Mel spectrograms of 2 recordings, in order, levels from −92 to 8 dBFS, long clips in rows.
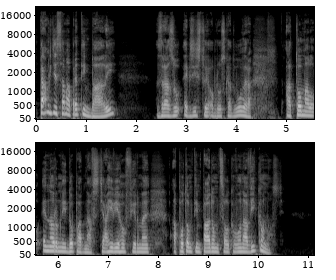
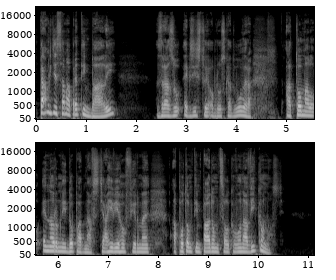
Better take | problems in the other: neither | none

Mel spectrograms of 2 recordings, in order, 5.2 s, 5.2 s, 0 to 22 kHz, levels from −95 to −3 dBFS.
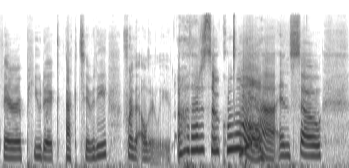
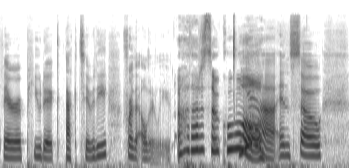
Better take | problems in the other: second | distortion; slight; 10 dB below the speech

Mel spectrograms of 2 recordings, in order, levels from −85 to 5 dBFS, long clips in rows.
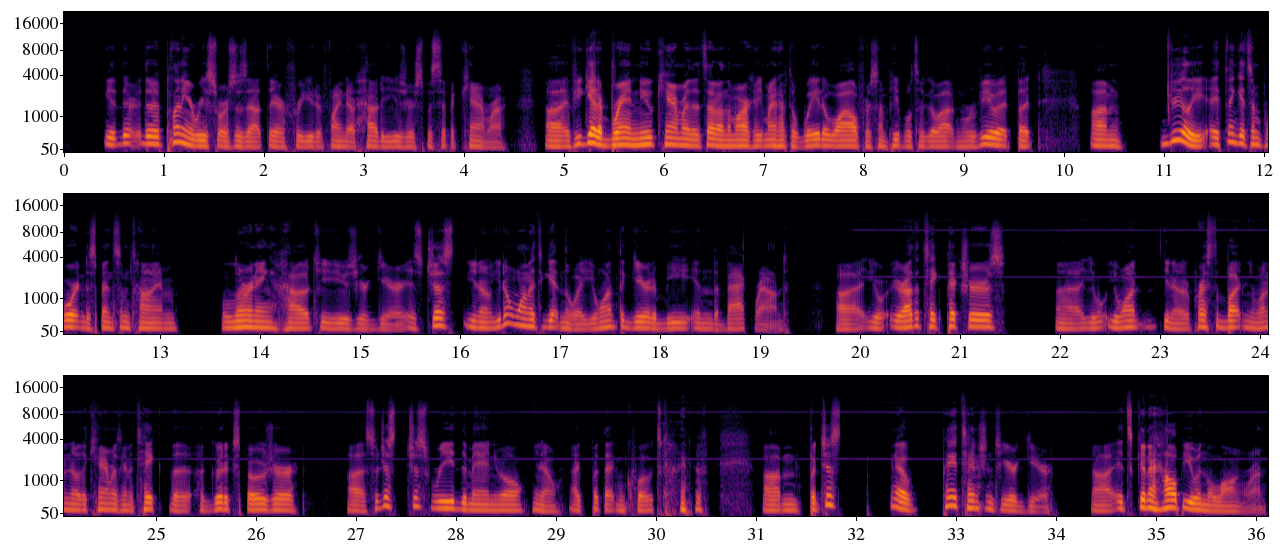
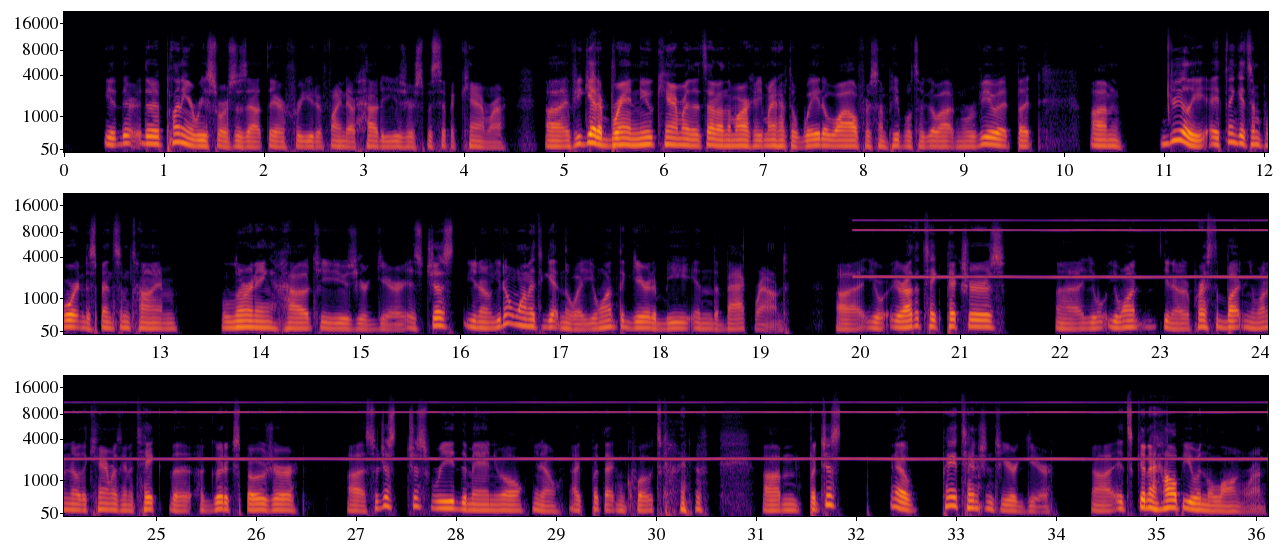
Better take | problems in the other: first | high-pitched whine; loud; from 20 s on; 2 kHz, 8 dB below the speech; faint in the first

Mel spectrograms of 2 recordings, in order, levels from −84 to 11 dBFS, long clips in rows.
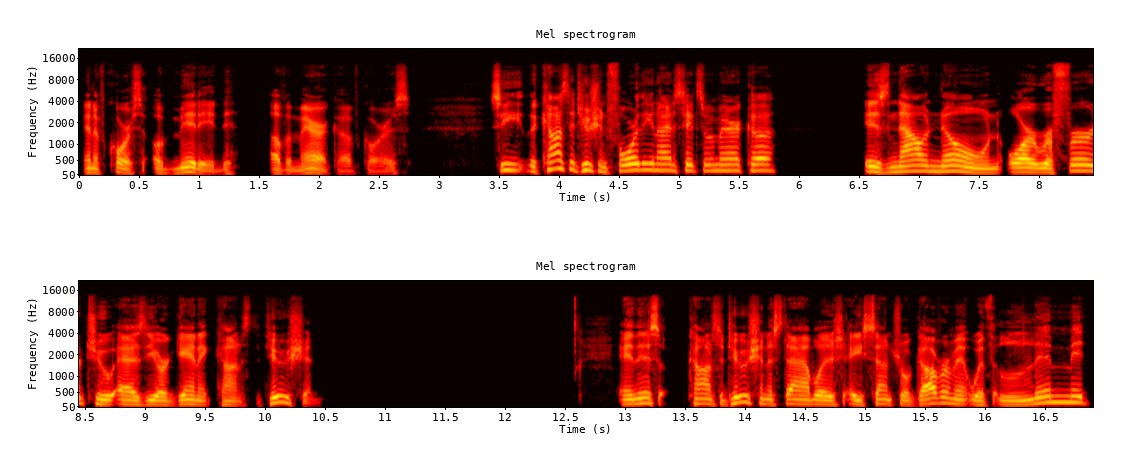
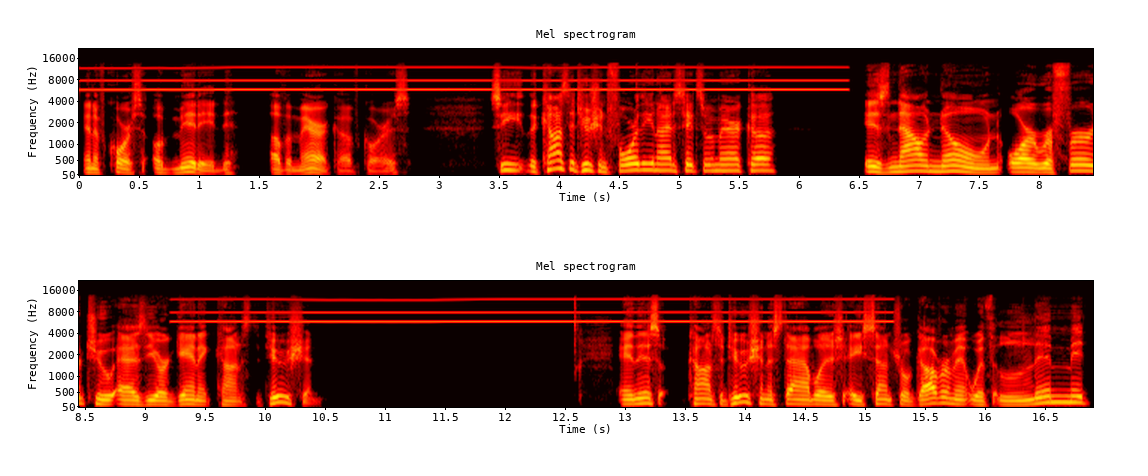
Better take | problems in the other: first | high-pitched whine; loud; until 6.5 s and from 9 to 15 s; 6 kHz, 9 dB below the speech

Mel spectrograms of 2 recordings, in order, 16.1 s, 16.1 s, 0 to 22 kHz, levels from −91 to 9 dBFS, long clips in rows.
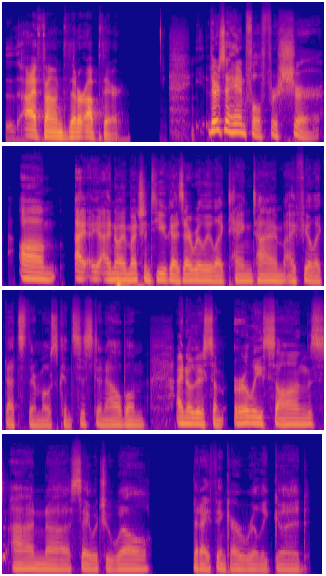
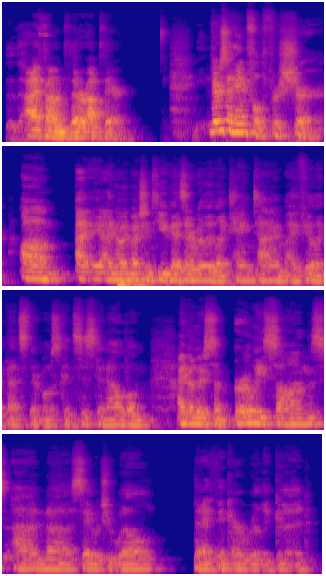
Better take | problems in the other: first | off-mic speech; far // room echo; slight; dies away in 0.3 s

